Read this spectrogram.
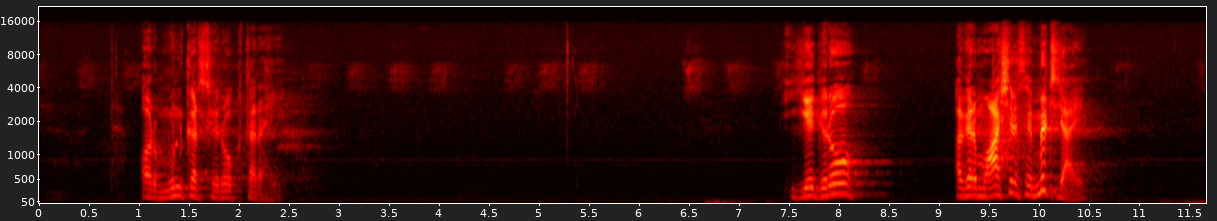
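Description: An elderly man speaks slowly into a microphone, with long pauses.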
